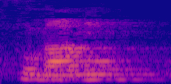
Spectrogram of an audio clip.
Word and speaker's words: tsunami: जैसे कि आपने सुना होगा सुनामी, सुनामी की स्पेलिंग किससे है, TSUNAMI, सुनामी, तो उसी तरह से ये सीसी मक्खी।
